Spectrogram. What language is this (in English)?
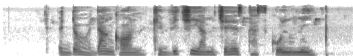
Esperanto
